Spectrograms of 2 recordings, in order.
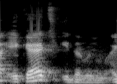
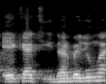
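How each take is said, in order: First: Drawn out and lower, stretching भेजूंगा; emphatic teacher repetition; slower, lower repeat. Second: Said in the usual way. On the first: Shown as a demonstration. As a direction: repeat it slowly so the class can follow.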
